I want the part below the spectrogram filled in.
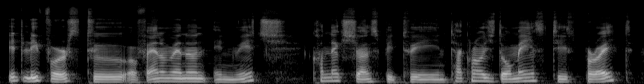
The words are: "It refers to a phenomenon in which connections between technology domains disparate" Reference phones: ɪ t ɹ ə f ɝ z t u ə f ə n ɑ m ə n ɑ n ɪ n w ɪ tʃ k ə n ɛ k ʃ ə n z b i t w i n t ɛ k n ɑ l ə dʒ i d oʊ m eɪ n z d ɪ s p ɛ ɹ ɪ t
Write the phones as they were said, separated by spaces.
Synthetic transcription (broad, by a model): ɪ t l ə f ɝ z t u ə f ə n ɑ m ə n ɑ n ɪ n w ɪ tʃ k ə n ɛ k ʃ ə n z b i t w i n t ɛ k n ɑ l ə dʒ i d oʊ m eɪ n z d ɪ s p ɹ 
